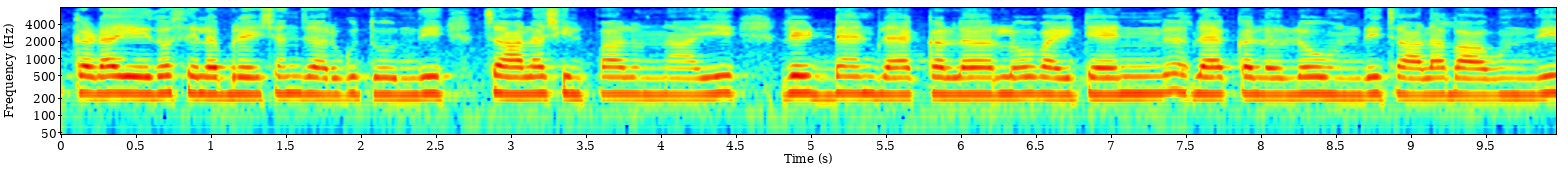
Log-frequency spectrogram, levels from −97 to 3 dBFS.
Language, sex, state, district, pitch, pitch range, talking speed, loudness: Telugu, male, Andhra Pradesh, Srikakulam, 235 Hz, 230-245 Hz, 120 wpm, -16 LUFS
